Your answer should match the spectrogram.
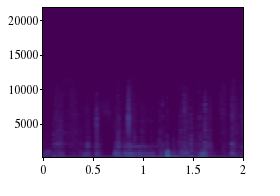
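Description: Cardboard box and packaging rustling and scraping as a wrapped part is tugged out of a tight box, with one sharp knock about a second in.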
